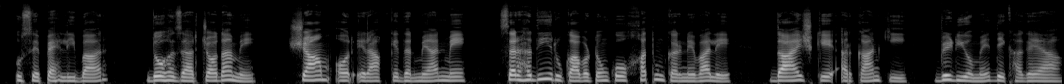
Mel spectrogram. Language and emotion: Urdu, neutral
